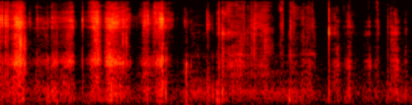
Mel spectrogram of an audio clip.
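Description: Long nails scratch and tap the hollow shell and wooden handle of a dried gourd maraca, making dry, crackly scrapes and light ticks. The sound is bright and thin, with no low end, and the taps are short with almost no ring.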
